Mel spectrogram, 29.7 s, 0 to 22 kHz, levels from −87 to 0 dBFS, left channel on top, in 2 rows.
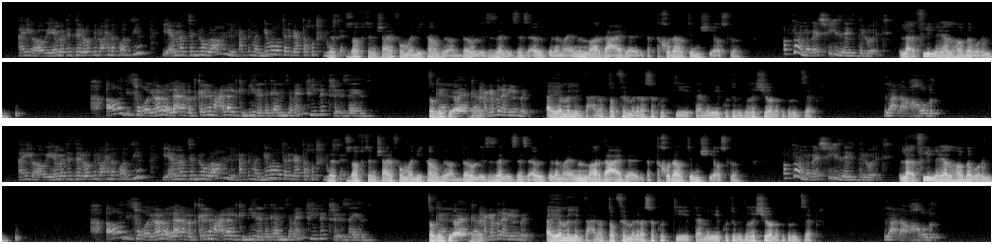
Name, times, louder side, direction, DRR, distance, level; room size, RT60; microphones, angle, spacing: voice 1, 0.2-2.1 2.4-5.1 11.7-13.3 16.2-20.4 21.4-22.8 28.1-28.8, left 2 dB, 10° right, 4.9 m, -38 dB
voice 2, 4.9-11.1 13.5-14.9 21.3-22.1 23.0-27.0, right 3 dB, 45° right, 0.5 m, -23 dB
12.5 x 5.3 x 2.7 m
head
